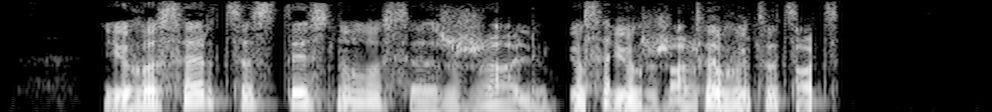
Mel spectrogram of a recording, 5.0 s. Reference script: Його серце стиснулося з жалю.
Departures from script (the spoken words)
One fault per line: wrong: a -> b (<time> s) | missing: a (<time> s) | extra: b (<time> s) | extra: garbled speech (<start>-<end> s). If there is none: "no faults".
extra: garbled speech (2.8-4.2 s)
